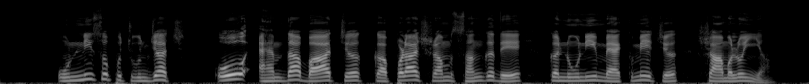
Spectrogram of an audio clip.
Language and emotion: Dogri, neutral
